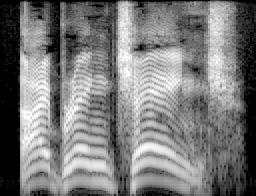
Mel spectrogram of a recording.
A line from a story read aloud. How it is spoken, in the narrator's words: he shouted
